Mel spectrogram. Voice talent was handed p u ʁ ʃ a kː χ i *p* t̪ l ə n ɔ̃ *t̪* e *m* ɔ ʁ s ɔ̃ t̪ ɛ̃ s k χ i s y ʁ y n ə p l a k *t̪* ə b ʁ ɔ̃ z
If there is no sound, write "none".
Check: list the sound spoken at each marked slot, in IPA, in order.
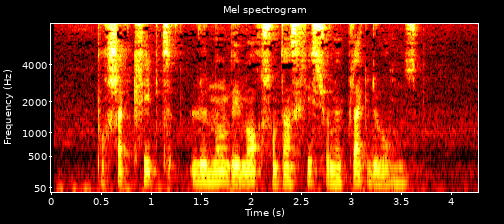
p, d̪, m, d̪

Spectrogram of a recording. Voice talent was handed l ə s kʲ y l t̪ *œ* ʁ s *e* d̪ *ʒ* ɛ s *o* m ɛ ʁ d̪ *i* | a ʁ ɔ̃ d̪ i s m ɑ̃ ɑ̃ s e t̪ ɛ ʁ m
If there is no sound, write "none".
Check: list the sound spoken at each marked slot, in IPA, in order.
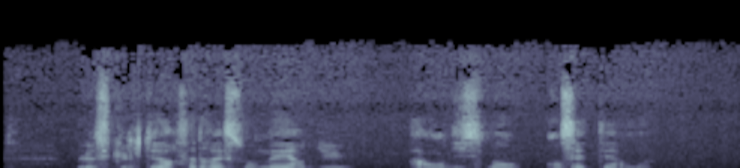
œ, a, ʁ, o, y

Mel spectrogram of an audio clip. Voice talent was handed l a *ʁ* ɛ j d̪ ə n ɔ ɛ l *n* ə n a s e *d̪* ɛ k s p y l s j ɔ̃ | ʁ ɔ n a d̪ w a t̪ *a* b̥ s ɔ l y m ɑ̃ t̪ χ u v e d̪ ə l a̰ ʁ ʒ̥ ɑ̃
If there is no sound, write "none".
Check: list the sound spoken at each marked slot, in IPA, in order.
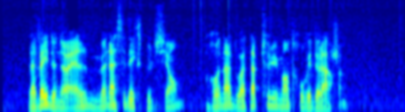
v, m, d̪, a

